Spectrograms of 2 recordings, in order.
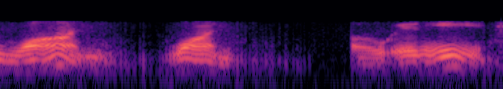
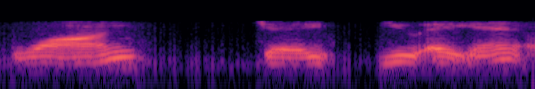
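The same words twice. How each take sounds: First: Juan said like the number one, wun, then spelled O N E. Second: Juan said as wahn, then spelled out letter by letter. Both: Shown as a demonstration. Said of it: "Juan and Juan is the same".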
